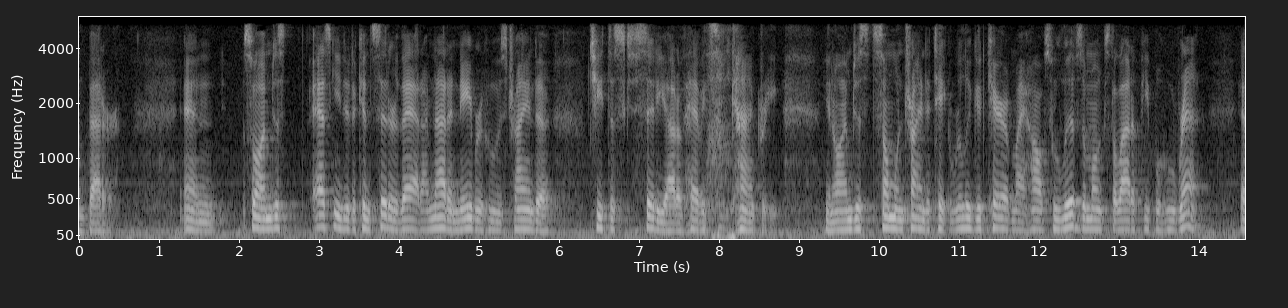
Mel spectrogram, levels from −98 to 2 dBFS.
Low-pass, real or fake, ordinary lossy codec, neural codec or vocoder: 5.4 kHz; real; MP3, 48 kbps; none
